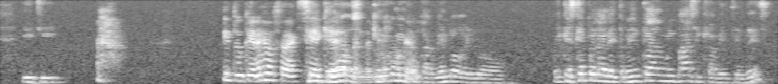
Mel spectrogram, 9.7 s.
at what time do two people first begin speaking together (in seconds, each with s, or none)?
3.7 s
